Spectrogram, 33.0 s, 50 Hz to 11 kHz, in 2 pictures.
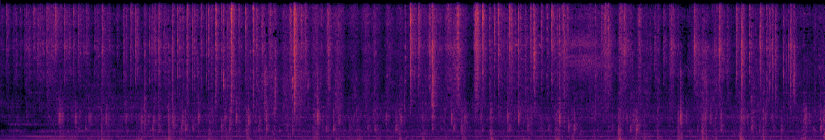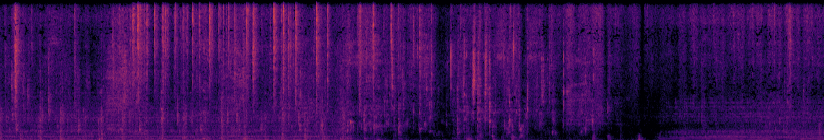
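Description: AEG Öko Lavamat Sensorlogic 6955 front-loading washing machine on slow wash tumbles: wet laundry and water slosh and patter in the turning drum over a steady mechanical hum from the machine. The hum cuts off about three quarters of the way through, leaving the softer sloshing.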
